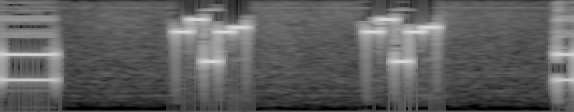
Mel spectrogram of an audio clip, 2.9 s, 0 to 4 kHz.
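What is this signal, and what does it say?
Five-tone selective call (ZVEI), heard as quick runs of five tones, tones of about 70 ms. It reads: 88189 88189
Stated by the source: SDR-received ZVEI five-tone selective call, code 88352.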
